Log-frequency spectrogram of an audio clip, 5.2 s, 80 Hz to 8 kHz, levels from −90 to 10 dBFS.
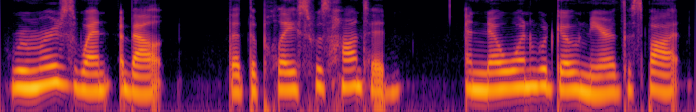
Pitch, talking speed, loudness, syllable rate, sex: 210 Hz, 185 wpm, -15 LUFS, 5.2 syllables/s, female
